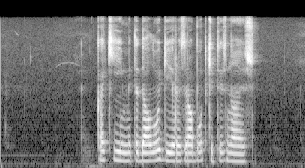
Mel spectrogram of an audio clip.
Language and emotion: Russian, neutral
